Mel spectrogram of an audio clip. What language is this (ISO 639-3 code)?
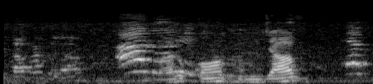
lrk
